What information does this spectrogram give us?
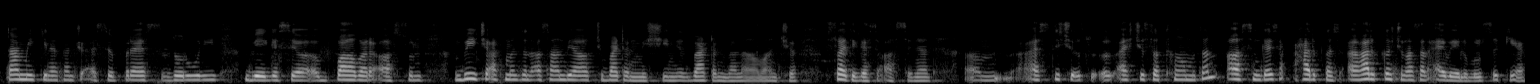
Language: Kashmiri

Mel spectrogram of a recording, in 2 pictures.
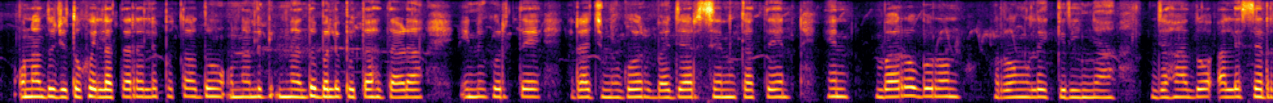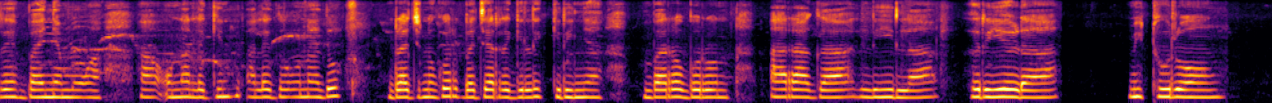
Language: Santali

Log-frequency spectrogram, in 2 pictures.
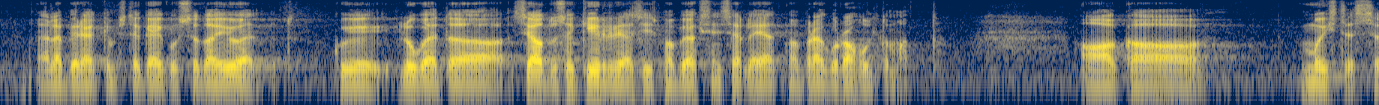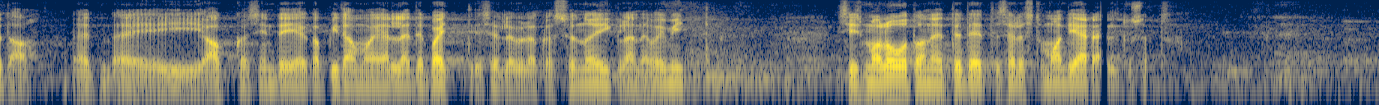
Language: Estonian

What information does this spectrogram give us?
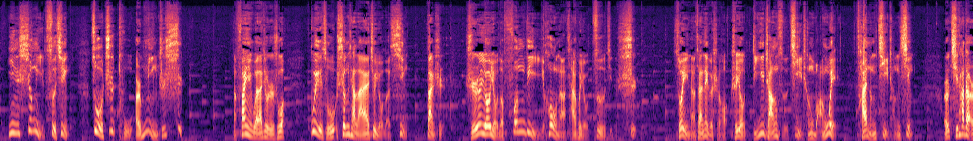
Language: Chinese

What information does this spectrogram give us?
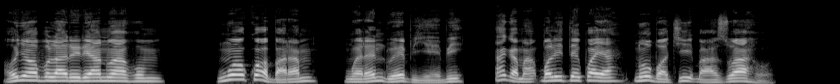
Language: Igbo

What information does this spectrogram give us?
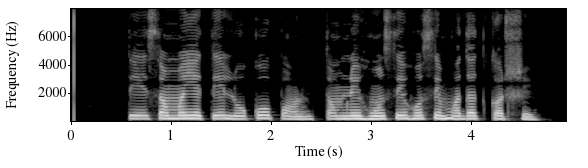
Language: Gujarati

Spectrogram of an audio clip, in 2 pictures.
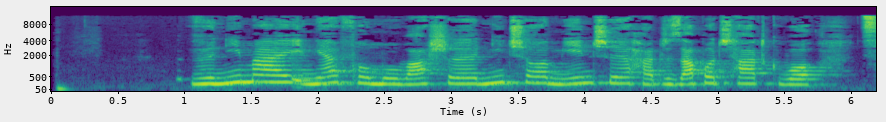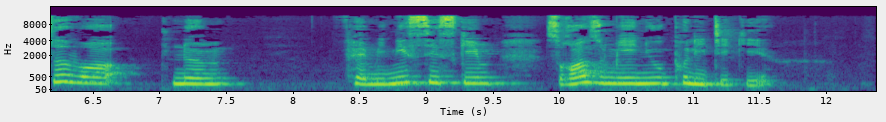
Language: Upper Sorbian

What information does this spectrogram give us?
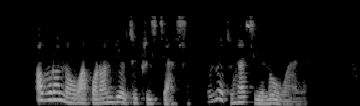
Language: Igbo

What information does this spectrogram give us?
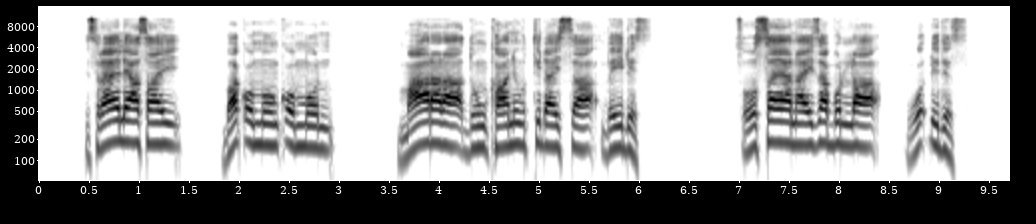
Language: Gamo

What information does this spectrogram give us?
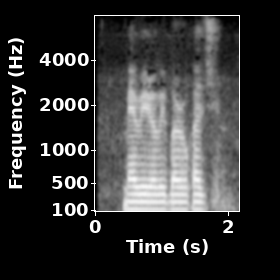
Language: Bangla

